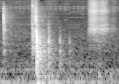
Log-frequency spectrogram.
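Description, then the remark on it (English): A door swings shut with a single solid thunk, followed by a short, soft hiss of air or rustling. No voices. “Close the door.”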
